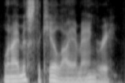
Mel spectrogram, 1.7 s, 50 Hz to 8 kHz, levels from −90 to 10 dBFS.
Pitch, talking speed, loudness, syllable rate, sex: 95 Hz, 285 wpm, -17 LUFS, 6.0 syllables/s, male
